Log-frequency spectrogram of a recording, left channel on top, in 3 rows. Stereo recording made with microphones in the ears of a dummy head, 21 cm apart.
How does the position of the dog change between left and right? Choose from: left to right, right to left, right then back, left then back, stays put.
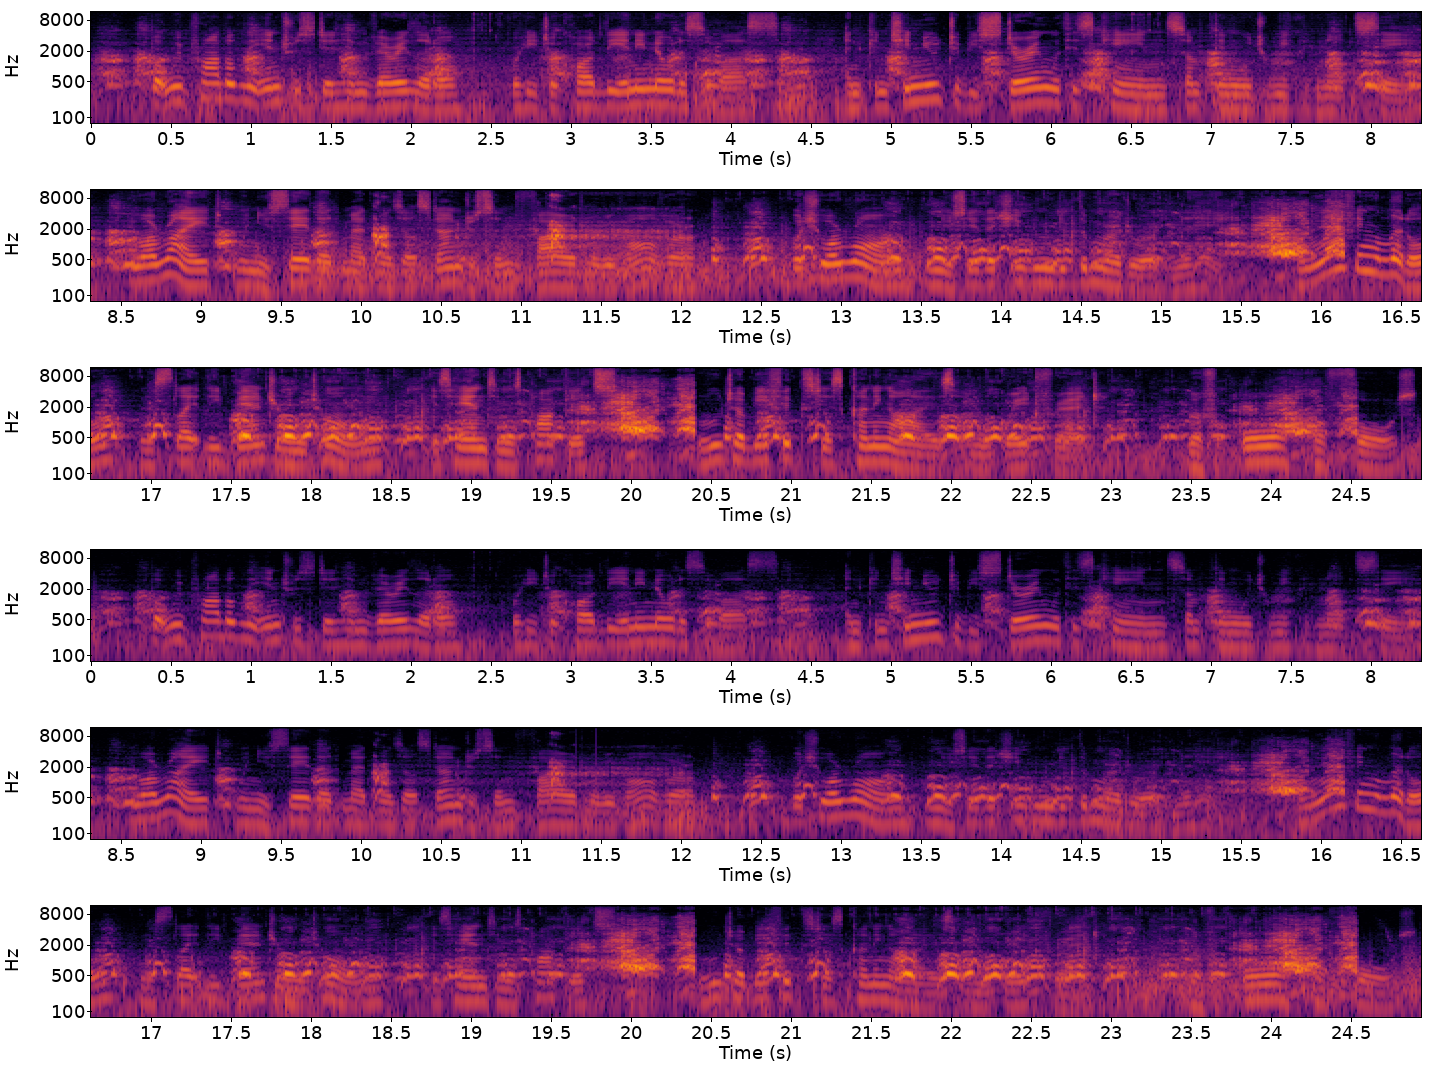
left to right.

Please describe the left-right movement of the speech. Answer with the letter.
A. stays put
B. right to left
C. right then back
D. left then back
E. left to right
A.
